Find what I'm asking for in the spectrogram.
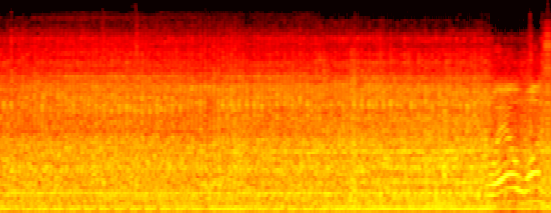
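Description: A small pull-start engine with a flywheel runs steadily after firing, a close, even mechanical hum with a deep throb, and a brief voice near the end.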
